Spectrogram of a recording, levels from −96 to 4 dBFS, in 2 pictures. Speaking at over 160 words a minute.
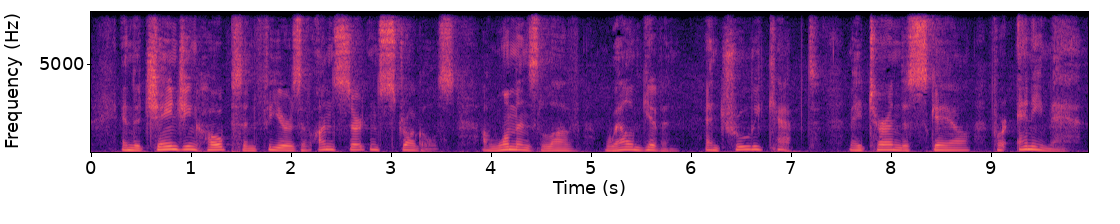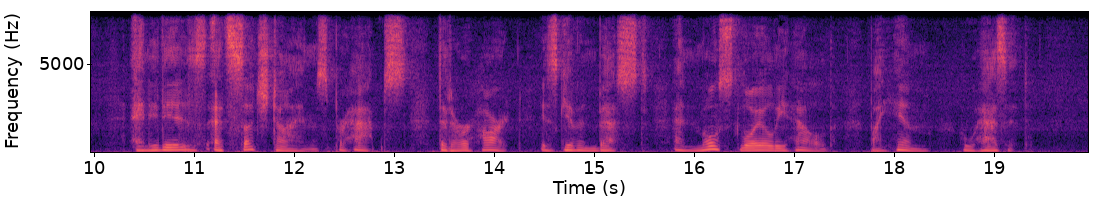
No: average, 140 wpm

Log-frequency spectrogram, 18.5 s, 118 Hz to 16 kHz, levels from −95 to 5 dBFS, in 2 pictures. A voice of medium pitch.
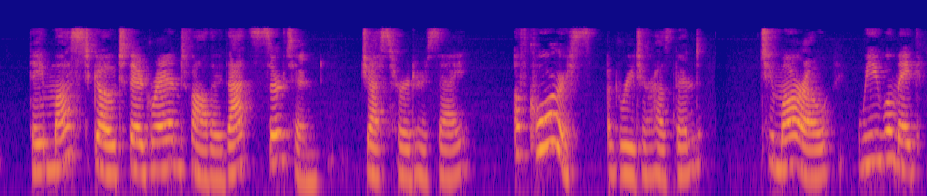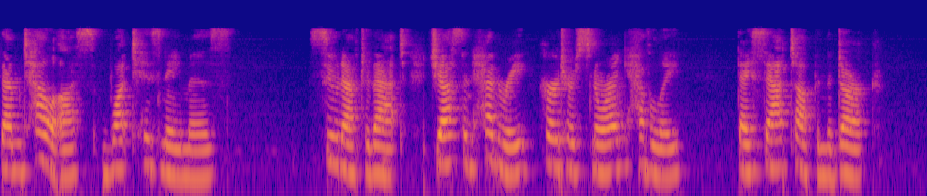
No: high, 220 Hz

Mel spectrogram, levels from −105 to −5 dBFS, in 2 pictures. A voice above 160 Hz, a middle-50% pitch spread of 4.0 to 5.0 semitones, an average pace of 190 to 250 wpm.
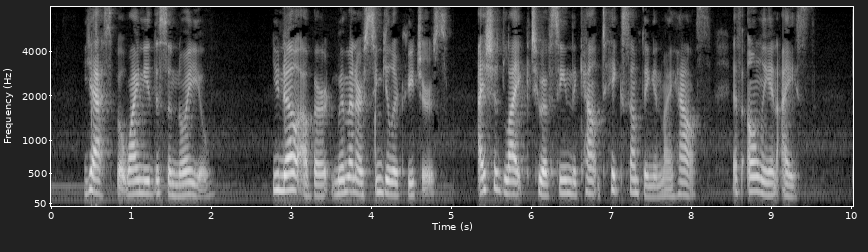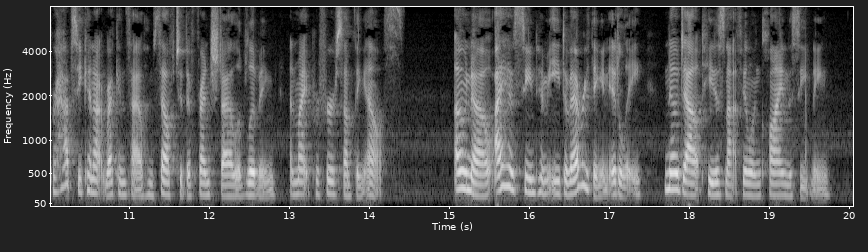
No: medium, 185 Hz; average, 2.9 semitones; average, 200 wpm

